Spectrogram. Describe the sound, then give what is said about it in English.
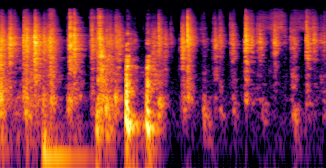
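A female dog chews at a squeaky toy, pulling the squeaker out, making a rapid run of short, airy, wheezing squeaks in an uneven rhythm, like a foot pump inflating a mattress. “She's taking the squeak out and it sounds like someone's pumping up an air mattress with a foot pump.”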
